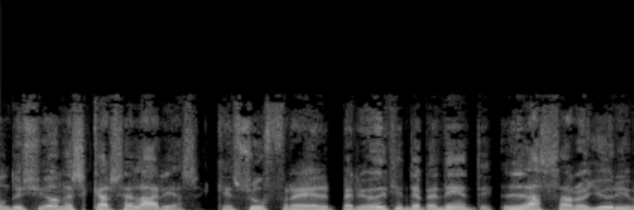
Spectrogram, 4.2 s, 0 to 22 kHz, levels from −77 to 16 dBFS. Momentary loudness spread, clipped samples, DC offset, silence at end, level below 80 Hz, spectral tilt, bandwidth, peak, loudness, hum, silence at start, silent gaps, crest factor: 4 LU; under 0.1%; under 0.1%; 0 s; -52 dBFS; -5.5 dB/octave; 12.5 kHz; -4 dBFS; -20 LUFS; none; 0 s; none; 16 dB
